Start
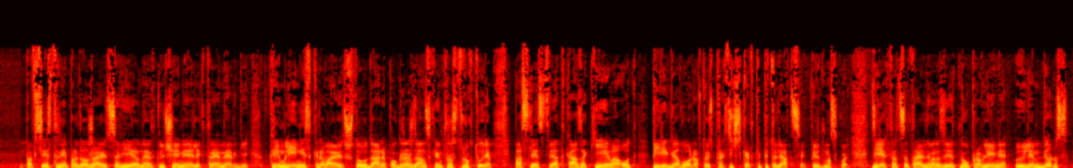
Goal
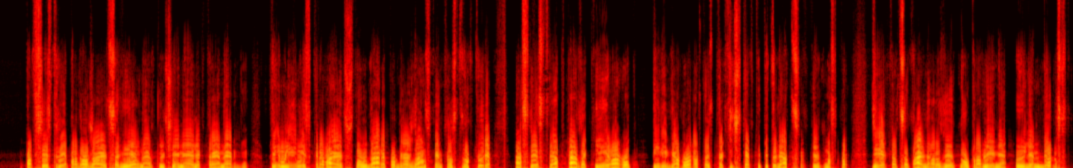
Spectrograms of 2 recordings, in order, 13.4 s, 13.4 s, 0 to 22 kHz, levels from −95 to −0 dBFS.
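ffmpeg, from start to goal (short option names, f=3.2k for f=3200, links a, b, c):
-filter_complex "[0:a]equalizer=f=800:t=o:w=0.33:g=7,equalizer=f=1.6k:t=o:w=0.33:g=5,equalizer=f=3.15k:t=o:w=0.33:g=-7,aeval=exprs='0.188*(cos(1*acos(clip(val(0)/0.188,-1,1)))-cos(1*PI/2))+0.0596*(cos(3*acos(clip(val(0)/0.188,-1,1)))-cos(3*PI/2))+0.00119*(cos(5*acos(clip(val(0)/0.188,-1,1)))-cos(5*PI/2))+0.015*(cos(6*acos(clip(val(0)/0.188,-1,1)))-cos(6*PI/2))+0.0015*(cos(8*acos(clip(val(0)/0.188,-1,1)))-cos(8*PI/2))':c=same,asplit=2[a][b];[b]adelay=116.6,volume=-28dB,highshelf=f=4k:g=-2.62[c];[a][c]amix=inputs=2:normalize=0,volume=5dB"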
